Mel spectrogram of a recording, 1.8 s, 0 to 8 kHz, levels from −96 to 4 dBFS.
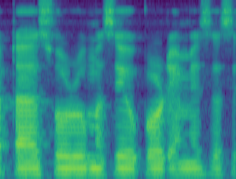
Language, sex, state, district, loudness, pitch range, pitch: Assamese, male, Assam, Hailakandi, -18 LUFS, 95-100 Hz, 100 Hz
